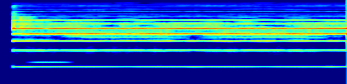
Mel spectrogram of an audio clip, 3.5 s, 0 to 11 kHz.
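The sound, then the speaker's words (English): A steady electronic buzz from a speaker inside a padded cylindrical base, about 4 feet tall, in beep baseball, activated by a base operator after the batter hits the ball. It sounds abruptly and holds at a constant loud level, a harsh tone rich in harmonics, continuing without pause or change and with no voices. “the bases are padded cylinders that stand about 4 feet tall, and these cylinders have speakers inside them. When the player hits the ball, a person called a base operator will activate one of these two bases.”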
